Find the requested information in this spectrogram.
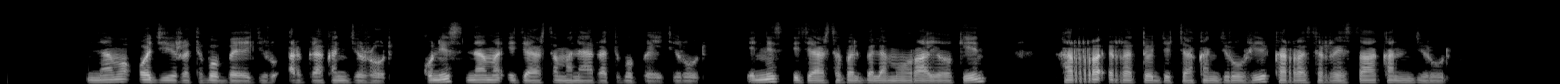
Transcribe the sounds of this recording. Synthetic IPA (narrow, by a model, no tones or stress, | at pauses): nɐmɐɔd͡ʒiːɪrːɐt̪ːɪbɔbːɐʔeːd͡ʒɪɾʊɐɾɡaːkɐnd͡ʒɪrːuːᶑɐ̥ | kʊnɪsnɐmɐʔɪd͡ʒaːɾsɐmɐnaːɪrːɐt̪ːɪbɔbːɐʔeːd͡ʒɪɾuːᶑɐ̥ | ʔɪnːɪsɪd͡ʒaːɾsɐbɐlbɐlɐmoːɾaːjo̞ːkiːn | hɐ̰rːɐ̰ʔɪrːɐt̪ːɪhɔd͡ʒːɛt͡ʃːaːkɐnd͡ʒɪɾuːfɪkɐrːasɪrːe̞ːsːaːkɐnd͡ʒɪɾuːᶑɐ̥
